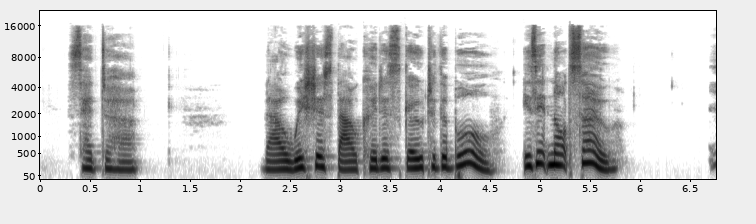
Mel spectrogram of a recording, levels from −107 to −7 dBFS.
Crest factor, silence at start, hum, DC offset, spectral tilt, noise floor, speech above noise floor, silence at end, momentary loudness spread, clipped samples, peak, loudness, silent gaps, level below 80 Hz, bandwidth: 16 dB; 0.3 s; none; under 0.1%; -5.5 dB/octave; -80 dBFS; 62 dB; 0 s; 13 LU; under 0.1%; -4 dBFS; -19 LUFS; 6.61-6.65 s; -56 dBFS; 16.5 kHz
